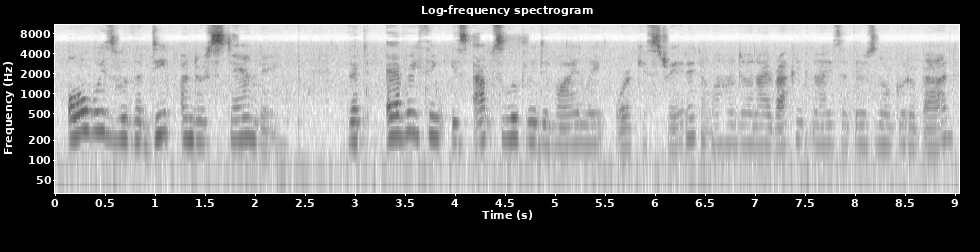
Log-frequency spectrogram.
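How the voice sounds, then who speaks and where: A woman speaking earnestly and deliberately as an interview guest, explaining her work with emphatic stresses. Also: lowish voice, darkish tone, a little hiss or hum, low-quality recording. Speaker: guest, alternative wellness practitioner.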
